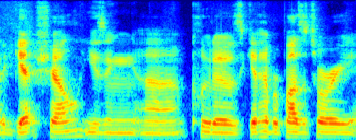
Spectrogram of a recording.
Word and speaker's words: 5hell: using uh Pluto's uh shell tool um and that's it's pronounced shell but it's it's uh you know instead of the S it's a five so it's it's five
